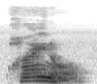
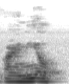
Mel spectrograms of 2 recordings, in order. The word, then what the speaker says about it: pineal: Um I studied um like medical terminology and Latin terminology and it's actually it's actually pronounced pinal pineal the pinal gland.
